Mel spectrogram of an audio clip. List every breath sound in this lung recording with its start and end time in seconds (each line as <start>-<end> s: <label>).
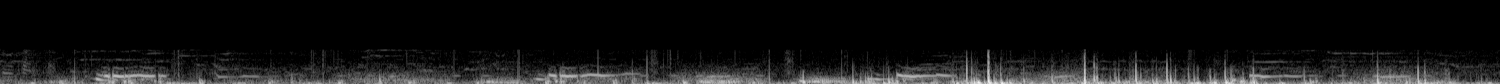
0.85-1.70 s: stridor
2.08-2.83 s: stridor
3.34-4.65 s: inhalation
3.34-4.65 s: crackles
4.68-6.62 s: exhalation
4.71-5.23 s: wheeze
5.36-6.44 s: stridor
6.64-7.88 s: inhalation
8.64-9.61 s: stridor
10.44-10.79 s: stridor
12.51-13.33 s: stridor
13.43-13.60 s: stridor
13.77-14.29 s: stridor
